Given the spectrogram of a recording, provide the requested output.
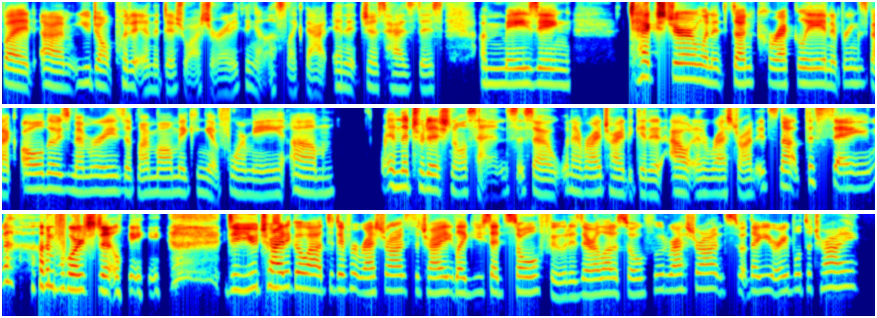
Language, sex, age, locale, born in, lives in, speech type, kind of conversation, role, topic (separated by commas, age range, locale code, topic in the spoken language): English, female, 40-44, en-US, United States, United States, conversation, unstructured, none, How can food tell a story about a culture?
